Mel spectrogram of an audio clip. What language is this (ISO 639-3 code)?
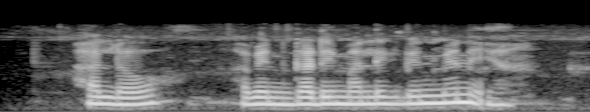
sat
